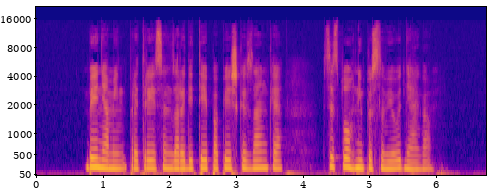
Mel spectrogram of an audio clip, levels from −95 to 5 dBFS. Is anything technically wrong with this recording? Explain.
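No, nothing is technically wrong with this audio.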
